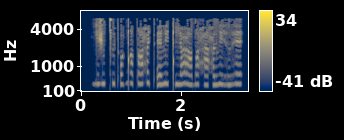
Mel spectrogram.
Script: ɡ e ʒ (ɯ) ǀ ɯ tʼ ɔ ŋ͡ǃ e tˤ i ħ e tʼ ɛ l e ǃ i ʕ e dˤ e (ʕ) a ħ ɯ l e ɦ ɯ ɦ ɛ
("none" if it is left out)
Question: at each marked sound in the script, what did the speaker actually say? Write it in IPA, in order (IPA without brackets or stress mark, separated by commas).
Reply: ɯ, ħ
